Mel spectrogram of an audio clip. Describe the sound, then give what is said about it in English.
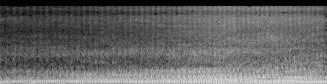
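A loud truck engine without a muffler roars past in downtown Frankfort on a Saturday night around 11:15 p.m., its deep throaty rumble swelling steadily as it passes, with no one speaking. “and there's a loud truck coming my way, so I'm going to pass here.”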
